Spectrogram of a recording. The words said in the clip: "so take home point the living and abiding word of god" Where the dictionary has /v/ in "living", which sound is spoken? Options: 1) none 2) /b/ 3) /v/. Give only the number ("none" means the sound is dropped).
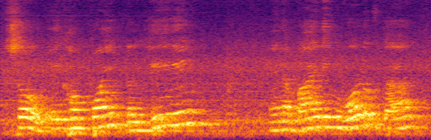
1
